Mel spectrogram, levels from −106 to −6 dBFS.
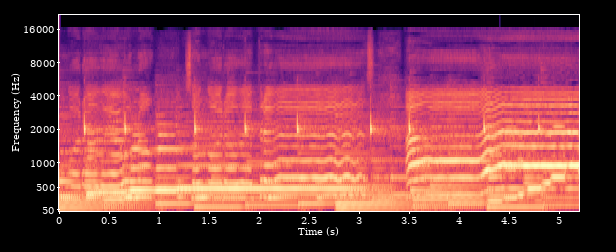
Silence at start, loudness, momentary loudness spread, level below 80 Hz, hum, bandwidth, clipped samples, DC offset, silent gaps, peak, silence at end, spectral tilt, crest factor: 0 s; -12 LUFS; 6 LU; -40 dBFS; none; 16 kHz; under 0.1%; under 0.1%; none; 0 dBFS; 0 s; -6 dB/octave; 12 dB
